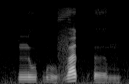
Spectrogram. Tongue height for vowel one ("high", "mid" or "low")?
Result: high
